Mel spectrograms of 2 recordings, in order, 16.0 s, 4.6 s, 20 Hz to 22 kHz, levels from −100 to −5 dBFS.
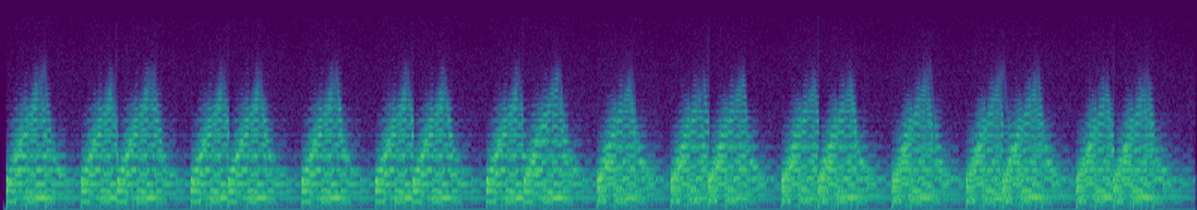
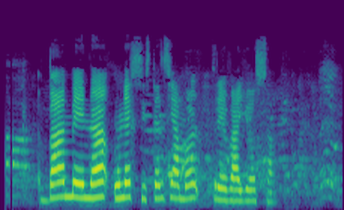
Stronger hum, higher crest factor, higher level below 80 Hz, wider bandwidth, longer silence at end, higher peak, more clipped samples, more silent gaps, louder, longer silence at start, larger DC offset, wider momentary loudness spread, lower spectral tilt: neither; about the same, 16 dB vs 18 dB; first, -62 dBFS vs -82 dBFS; second, 6.2 kHz vs 9.6 kHz; about the same, 0 s vs 0.1 s; second, -14 dBFS vs -4 dBFS; neither; neither; second, -31 LUFS vs -21 LUFS; about the same, 0.1 s vs 0.05 s; first, 0.1% vs under 0.1%; second, 7 LU vs 20 LU; first, -7.5 dB/octave vs -4.5 dB/octave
